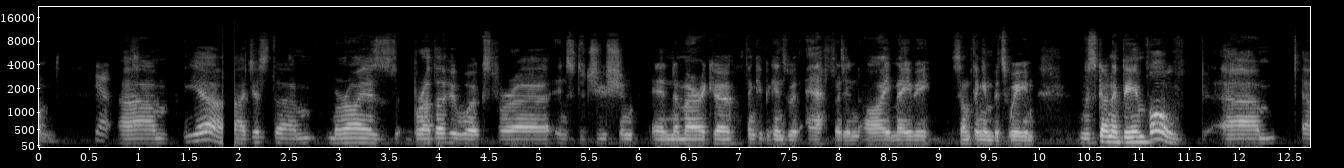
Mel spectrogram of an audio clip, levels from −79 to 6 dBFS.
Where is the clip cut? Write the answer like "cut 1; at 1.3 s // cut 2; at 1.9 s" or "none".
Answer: cut 1; at 1.4 s // cut 2; at 6.0 s // cut 3; at 8.0 s // cut 4; at 9.0 s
